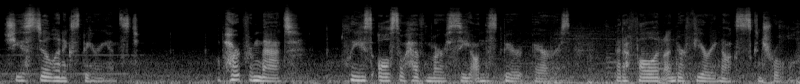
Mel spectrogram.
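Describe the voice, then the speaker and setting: A woman voicing a composed, authoritative, dutiful warrior in a video game, speaking formally and calmly. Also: low voice, lightly acted. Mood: instructing. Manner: formal, calm, measured. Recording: game music behind the voice.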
